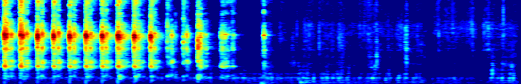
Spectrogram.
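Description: Rapid, even clicking of a kitchen utensil, about six or seven clicks a second, which stops about three seconds in. It gives way to softer, irregular taps of a wooden spoon stirring rice pudding in a steel pot.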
